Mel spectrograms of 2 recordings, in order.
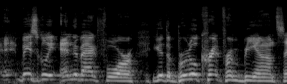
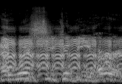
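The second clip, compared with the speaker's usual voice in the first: heroic wish; 6 semitones higher, 6 dB louder than usual. Acted. Alien pulls gun, makes wish.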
